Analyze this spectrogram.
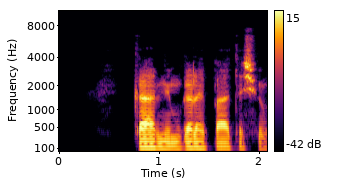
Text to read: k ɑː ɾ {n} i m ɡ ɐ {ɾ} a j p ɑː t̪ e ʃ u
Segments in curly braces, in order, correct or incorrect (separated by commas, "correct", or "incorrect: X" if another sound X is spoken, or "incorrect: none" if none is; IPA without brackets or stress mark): correct, incorrect: ɽ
